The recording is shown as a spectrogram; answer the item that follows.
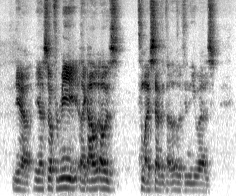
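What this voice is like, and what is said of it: American-sounding English accent. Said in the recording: “I used to live in the U.S., as most people can hear from my accent.”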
